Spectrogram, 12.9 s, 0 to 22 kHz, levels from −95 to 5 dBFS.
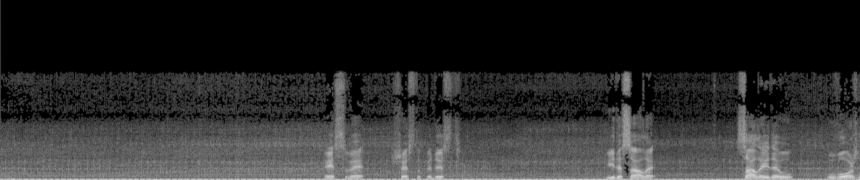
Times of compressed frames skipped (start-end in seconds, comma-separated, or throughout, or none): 1.54, 4.42, 6.92, 11.97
